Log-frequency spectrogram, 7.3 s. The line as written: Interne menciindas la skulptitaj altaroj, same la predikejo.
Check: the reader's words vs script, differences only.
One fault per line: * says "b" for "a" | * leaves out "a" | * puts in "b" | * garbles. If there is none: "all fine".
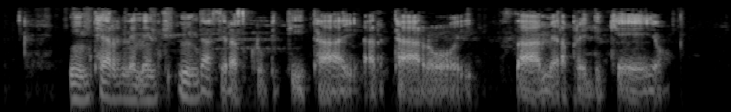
all fine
